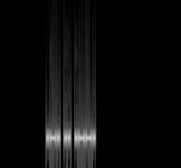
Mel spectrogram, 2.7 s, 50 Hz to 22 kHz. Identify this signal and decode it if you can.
Morse code, heard as a keyed tone, about 44 wpm, 700 Hz. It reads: RIP
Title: Three Letter Words - 45wpm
